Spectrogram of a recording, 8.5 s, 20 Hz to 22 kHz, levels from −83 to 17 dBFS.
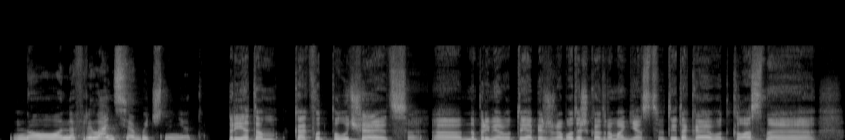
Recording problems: none

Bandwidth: 14.5 kHz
